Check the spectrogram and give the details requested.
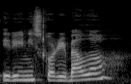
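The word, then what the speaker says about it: Irini Scordibello: My name is Iini Scoribelloo. That's spelled I R I N I S C O R D I B E L L O.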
